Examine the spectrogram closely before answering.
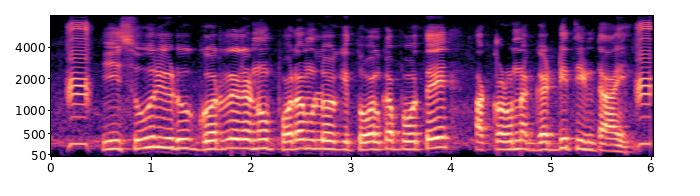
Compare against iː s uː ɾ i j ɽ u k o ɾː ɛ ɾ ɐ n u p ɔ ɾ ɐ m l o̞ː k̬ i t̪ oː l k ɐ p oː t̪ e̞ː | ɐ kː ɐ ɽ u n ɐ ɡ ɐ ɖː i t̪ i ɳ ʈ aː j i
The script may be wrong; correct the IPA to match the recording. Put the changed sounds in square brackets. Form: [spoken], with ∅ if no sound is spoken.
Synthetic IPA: iː s uː ɾ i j ɽ u [ɡ] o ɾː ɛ [l] ɐ n u p ɔ ɾ ɐ m l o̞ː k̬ i t̪ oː l k ɐ p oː t̪ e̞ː | ɐ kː ɐ ɽ u [nː] ɐ ɡ ɐ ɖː i t̪ i ɳ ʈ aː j i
